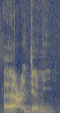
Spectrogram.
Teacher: Tapi untuk perkataan ni Hafs dibaca tashil, iaitu antara hamzah dan alif. Kalau tahqiq tadi itu perkataan yang asal.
